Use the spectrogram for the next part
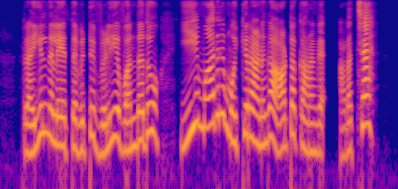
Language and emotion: Tamil, disgusted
